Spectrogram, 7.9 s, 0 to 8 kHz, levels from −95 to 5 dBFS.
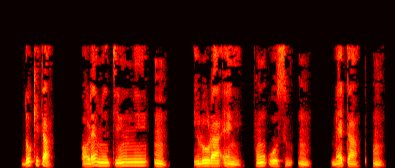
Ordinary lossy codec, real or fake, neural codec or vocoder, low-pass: MP3, 24 kbps; real; none; 7.2 kHz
